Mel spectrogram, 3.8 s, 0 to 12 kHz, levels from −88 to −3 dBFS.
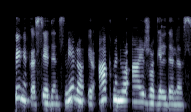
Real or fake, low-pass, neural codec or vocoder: real; 7.2 kHz; none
